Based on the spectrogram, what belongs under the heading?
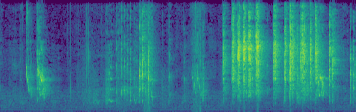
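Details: Budgerigar colony, Australian parrots, with scattered harsh squawks early on, building to a dense run of high, grating chatter in the second half.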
